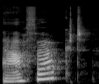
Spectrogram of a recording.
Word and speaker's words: affect: a video about this they have the same pronunciation unless i'm using the noun affect but in the verb to affect to have an effect to have an effect or to affect something so this is the verb and this is the noun they're both the same which they both sound like a effect with the stress on the k on the second syllable effect so the first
